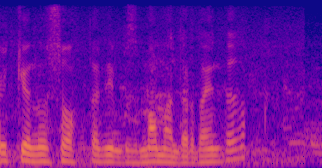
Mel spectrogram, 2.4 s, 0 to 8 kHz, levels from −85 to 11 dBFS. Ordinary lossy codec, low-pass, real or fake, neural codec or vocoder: none; 7.2 kHz; fake; codec, 16 kHz, 6 kbps, DAC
